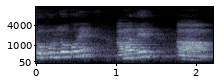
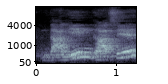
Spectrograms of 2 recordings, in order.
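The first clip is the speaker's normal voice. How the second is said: ডালিম গাছের drawn out slowly as one unit; slow recited phrase; 3 semitones lower, slower than usual. Shown as a demonstration. Teacher marking a foot of the poem, slow and deliberate. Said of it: "এটা একটা পর্ব".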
